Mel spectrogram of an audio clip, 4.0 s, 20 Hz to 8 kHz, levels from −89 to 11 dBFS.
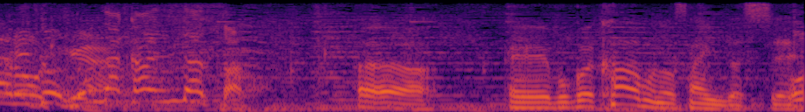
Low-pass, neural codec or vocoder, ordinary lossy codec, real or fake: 7.2 kHz; none; none; real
